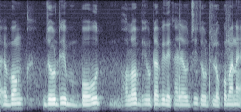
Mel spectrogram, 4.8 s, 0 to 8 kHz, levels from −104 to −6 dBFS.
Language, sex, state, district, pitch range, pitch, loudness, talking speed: Odia, male, Odisha, Khordha, 110-120 Hz, 110 Hz, -18 LUFS, 160 wpm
